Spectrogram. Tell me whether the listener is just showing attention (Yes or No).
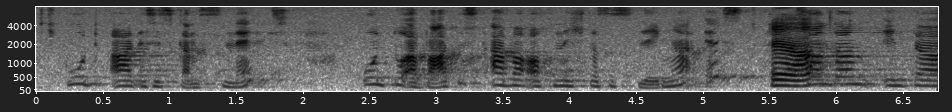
Yes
